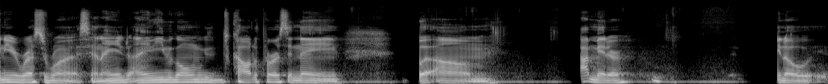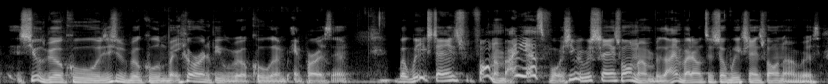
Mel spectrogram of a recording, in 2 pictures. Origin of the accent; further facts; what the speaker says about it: United States; the minute I opened my mouth, oh, I'm American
